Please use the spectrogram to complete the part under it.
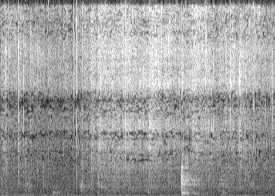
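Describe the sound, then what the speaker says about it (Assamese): Brinjal pieces frying in a pan as the lid comes off and the slices are turned, a steady soft sizzle running throughout with one sharp clink of the lid or utensil midway. "আৰু এতিয়া লুটিয়াই দিম ঢাকনিখন আঁতৰাই।"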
